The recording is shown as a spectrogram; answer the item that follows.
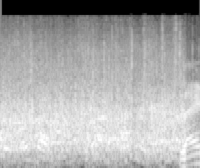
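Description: A room full of people applauding steadily, with a man's voice over a loudspeaker starting to speak at the very end.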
